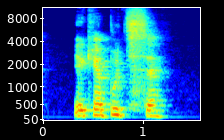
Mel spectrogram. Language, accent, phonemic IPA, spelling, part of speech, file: French, Canada, /e.kʁa.pu.ti.sɛ/, écrapoutissais, verb, LL-Q150 (fra)-écrapoutissais.wav
- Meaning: first/second-person singular imperfect indicative of écrapoutir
